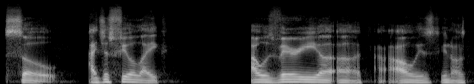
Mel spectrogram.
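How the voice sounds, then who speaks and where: A man's voice: low voice, unhurried, no echo, studio quality. A man with a New York accent, a chef being interviewed, telling his story earnestly with fillers and restarts. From Brooklyn. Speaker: chef, guest.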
